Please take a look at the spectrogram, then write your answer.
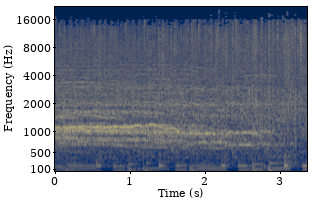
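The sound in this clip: Cheering and applause from a studio audience, a loud, continuous wash of crowd noise with whoops that holds steady for the whole stretch.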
